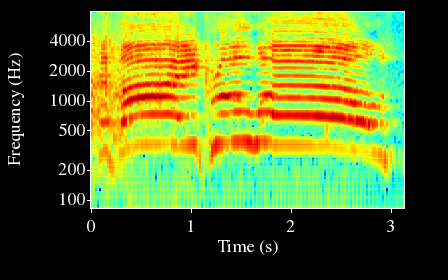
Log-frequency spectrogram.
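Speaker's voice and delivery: high, loud melodramatic farewell; hammed-up suicidal jumper. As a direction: wail it from the ledge like a ham. Jumper on the ledge.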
